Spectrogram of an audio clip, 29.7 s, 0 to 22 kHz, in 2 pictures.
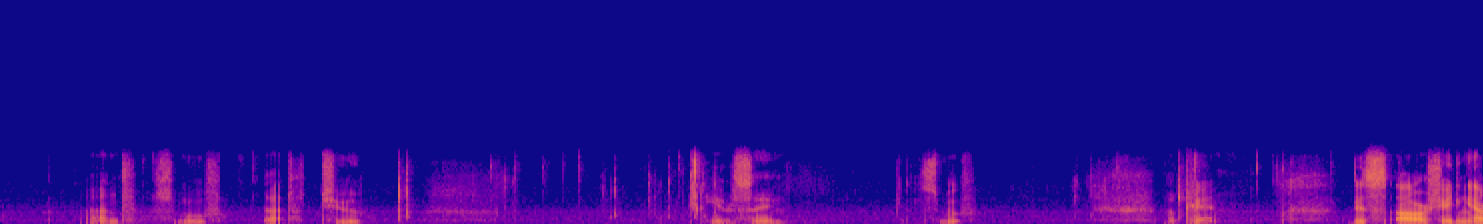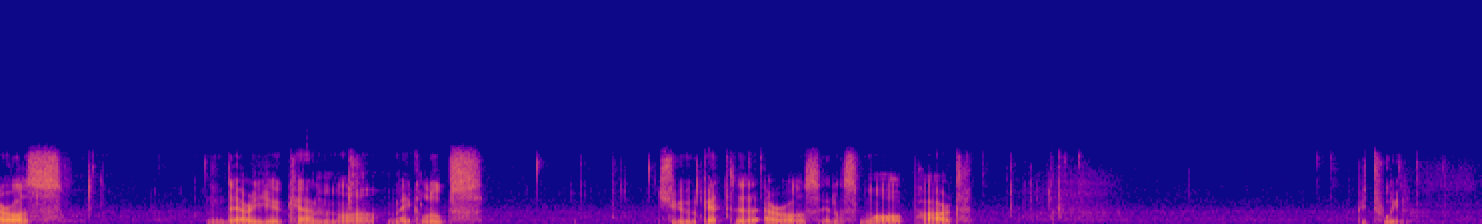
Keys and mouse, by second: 4.0 Tab, 6.0 Tab, 11.0 middle click, 11.8 Tab, 18.3 Tab, 21.8 ctrl+r, 25.2 ctrl+r.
